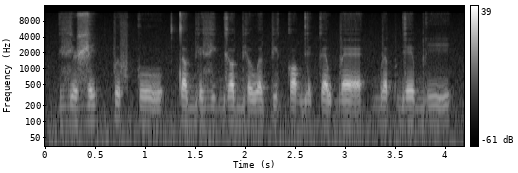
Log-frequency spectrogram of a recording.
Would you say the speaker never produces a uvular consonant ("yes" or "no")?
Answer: yes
